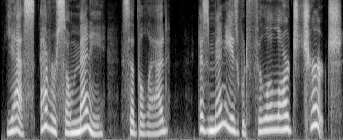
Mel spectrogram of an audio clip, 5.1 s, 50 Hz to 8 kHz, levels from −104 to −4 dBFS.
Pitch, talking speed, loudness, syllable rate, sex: 250 Hz, 175 wpm, -19 LUFS, 4.4 syllables/s, female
